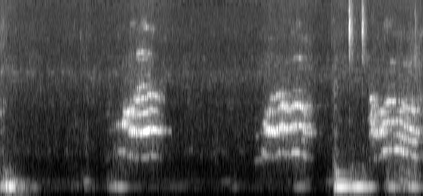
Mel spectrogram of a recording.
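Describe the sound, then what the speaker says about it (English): A cat meows three times, drawn-out and plaintive, close to the listener, with quiet pauses and low rumbling between calls. "Can you hear my cat?"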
